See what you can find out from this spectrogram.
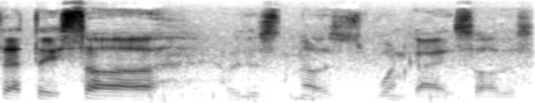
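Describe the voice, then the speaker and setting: Noticeable background noise sits behind this man. He speaks at a fairly quick pace. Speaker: backpacking vlogger. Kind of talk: casual vlog narration. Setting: outdoors in the wilderness. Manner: hesitant, many fillers; talking quietly.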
